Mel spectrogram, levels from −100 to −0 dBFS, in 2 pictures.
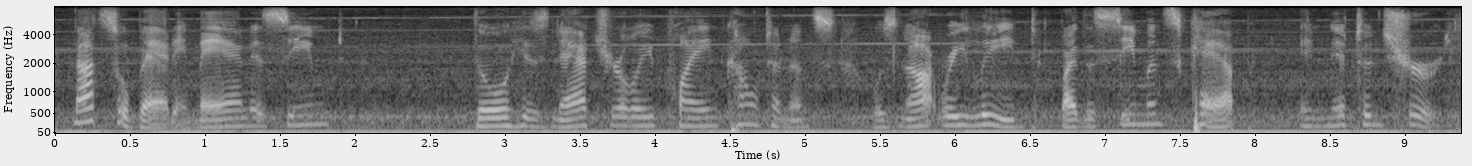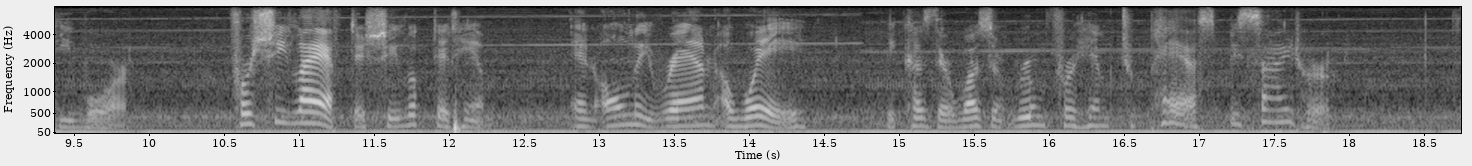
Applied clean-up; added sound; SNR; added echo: none; Engine; 6 dB; none.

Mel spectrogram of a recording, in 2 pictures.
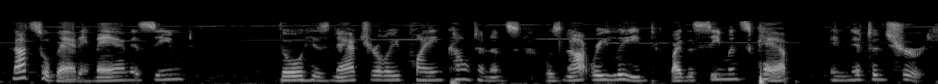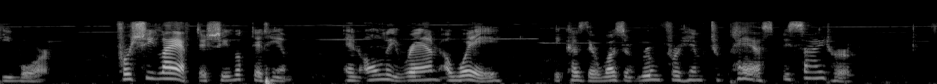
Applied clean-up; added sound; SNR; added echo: classical method Wiener filter.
